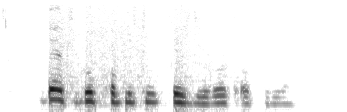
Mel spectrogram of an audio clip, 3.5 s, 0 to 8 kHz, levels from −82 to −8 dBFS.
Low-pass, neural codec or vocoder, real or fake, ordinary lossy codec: 7.2 kHz; vocoder, 24 kHz, 100 mel bands, Vocos; fake; Opus, 64 kbps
